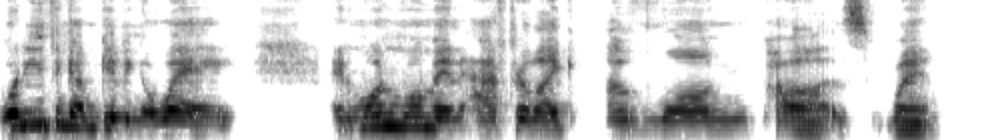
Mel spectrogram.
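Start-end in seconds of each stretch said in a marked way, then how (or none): 0.0-1.2 put-on shouting voice. Retelling a coworker holding a prize up in a crowd: imitating someone yelling. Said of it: "and he yelled".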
